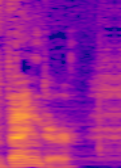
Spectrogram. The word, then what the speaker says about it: Wenger: Technically pronounced Wenger, the company dates back to the late 1800s.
